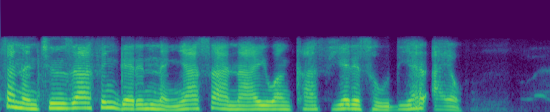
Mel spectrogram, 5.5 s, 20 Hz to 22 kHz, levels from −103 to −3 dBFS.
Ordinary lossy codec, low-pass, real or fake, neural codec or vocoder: Opus, 24 kbps; 5.4 kHz; fake; codec, 16 kHz in and 24 kHz out, 1 kbps, XY-Tokenizer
